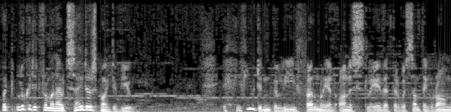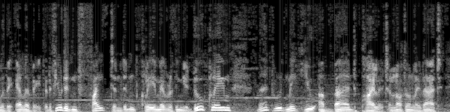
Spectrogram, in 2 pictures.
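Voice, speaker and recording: A senior pilot in a radio drama, low-pitched and very varied in intonation. He reasons deliberately and sceptically, with a sardonic edge. The recording has a faint hiss. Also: a little mellow. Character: senior male fleet pilot questioning a crashed colleague, measured, sceptical.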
